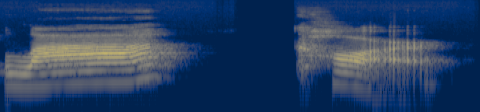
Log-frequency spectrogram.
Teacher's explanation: I just eliminate one of the k sounds and I use it to link these two words together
